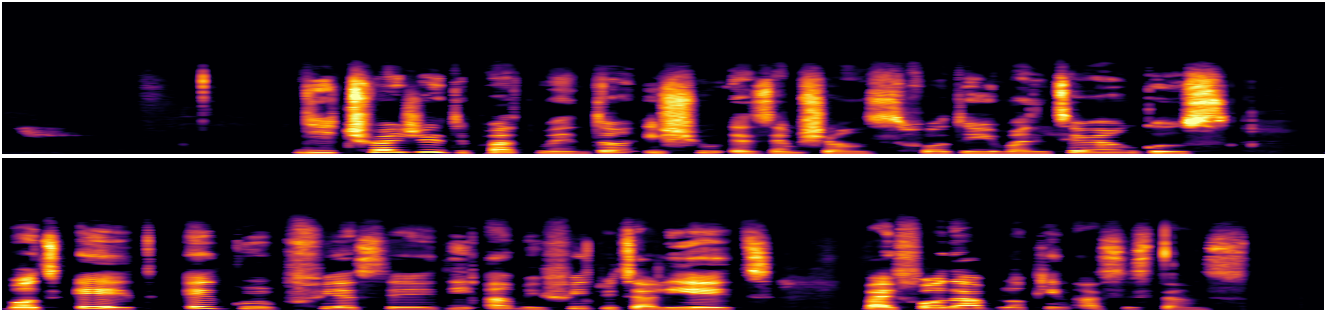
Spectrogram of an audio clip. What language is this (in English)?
Nigerian Pidgin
